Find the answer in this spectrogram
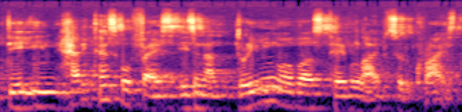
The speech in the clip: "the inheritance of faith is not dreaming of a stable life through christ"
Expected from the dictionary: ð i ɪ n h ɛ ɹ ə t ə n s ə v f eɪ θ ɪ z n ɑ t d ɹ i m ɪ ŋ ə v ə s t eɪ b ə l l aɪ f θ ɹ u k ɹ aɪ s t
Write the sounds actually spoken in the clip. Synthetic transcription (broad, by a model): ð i ɪ n h ɛ ɹ ə t ə n s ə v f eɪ s ɪ z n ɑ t d ɹ i m ɪ ŋ ə v ə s t eɪ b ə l l aɪ f s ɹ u k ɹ aɪ s t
